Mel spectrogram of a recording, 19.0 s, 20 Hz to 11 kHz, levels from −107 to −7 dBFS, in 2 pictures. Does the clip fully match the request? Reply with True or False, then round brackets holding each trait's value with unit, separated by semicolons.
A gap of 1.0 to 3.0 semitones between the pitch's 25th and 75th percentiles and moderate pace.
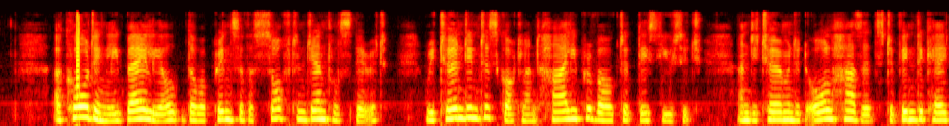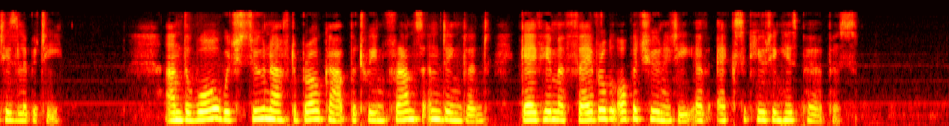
True (2.7 semitones; 155 wpm)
